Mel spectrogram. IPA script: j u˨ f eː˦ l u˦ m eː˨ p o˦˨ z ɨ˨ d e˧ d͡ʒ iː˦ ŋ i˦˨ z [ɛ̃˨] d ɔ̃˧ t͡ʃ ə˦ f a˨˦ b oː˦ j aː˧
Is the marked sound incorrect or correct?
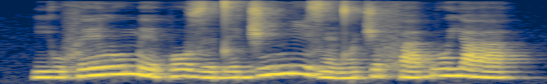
correct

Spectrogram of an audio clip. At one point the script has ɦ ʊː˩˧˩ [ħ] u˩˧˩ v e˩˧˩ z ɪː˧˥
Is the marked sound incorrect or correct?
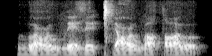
incorrect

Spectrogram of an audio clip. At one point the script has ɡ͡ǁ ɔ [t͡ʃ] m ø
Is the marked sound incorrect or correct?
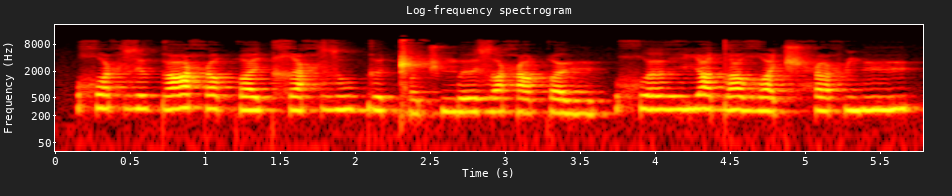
correct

